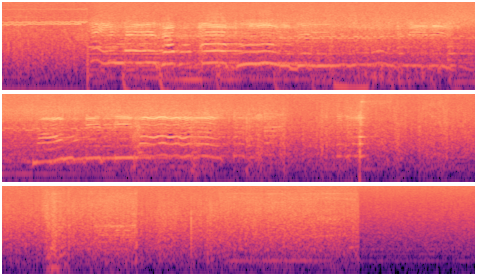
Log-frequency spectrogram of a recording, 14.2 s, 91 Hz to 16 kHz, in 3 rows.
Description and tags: A frequency sweep through shortwave. A radio stqtion comes into tune but then is quickly lost.
Recorded 1 Oct 2011.
interference, radio, mono, short-wave, frequency-sweep, lo-fi, static, lofi, shortwave, am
